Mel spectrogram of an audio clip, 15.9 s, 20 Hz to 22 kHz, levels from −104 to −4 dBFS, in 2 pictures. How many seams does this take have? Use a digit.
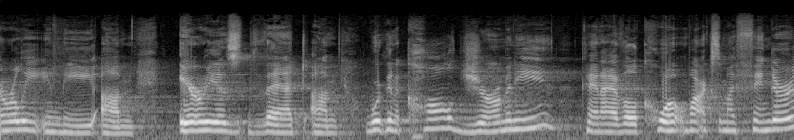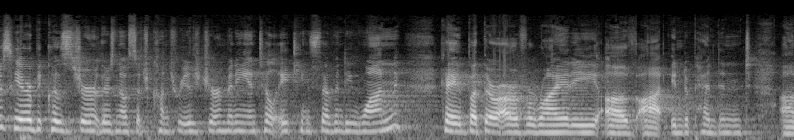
1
